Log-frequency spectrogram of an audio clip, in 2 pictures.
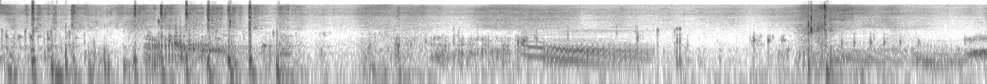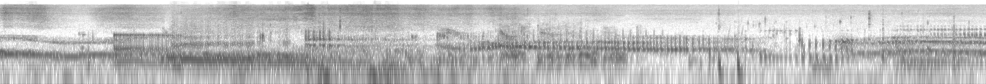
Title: EXTREMELY LOUD and HUNGRY Stomach Growling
